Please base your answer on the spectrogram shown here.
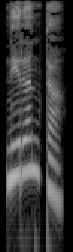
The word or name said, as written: ನಿರಂತ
